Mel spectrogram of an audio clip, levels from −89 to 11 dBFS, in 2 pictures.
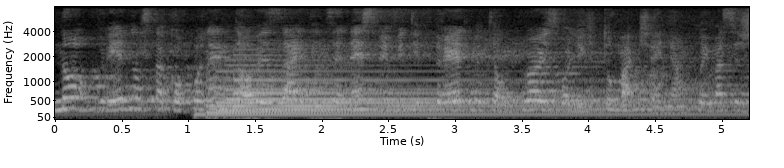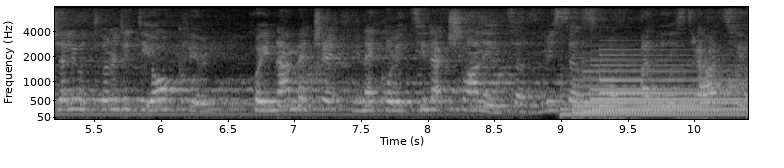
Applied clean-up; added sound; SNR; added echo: none; Guitar; 1 dB; reverberation time 2.5 s.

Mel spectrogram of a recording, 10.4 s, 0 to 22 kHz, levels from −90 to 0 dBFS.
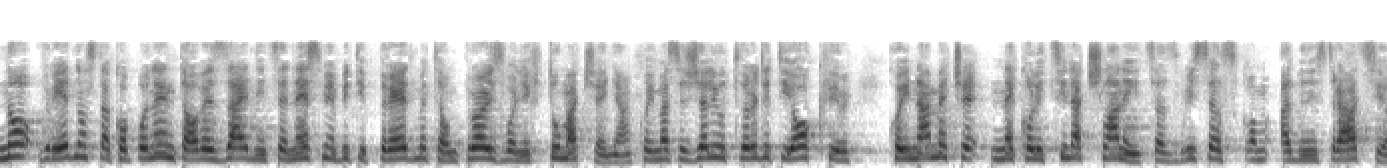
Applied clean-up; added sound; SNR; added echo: none; none; none; none.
